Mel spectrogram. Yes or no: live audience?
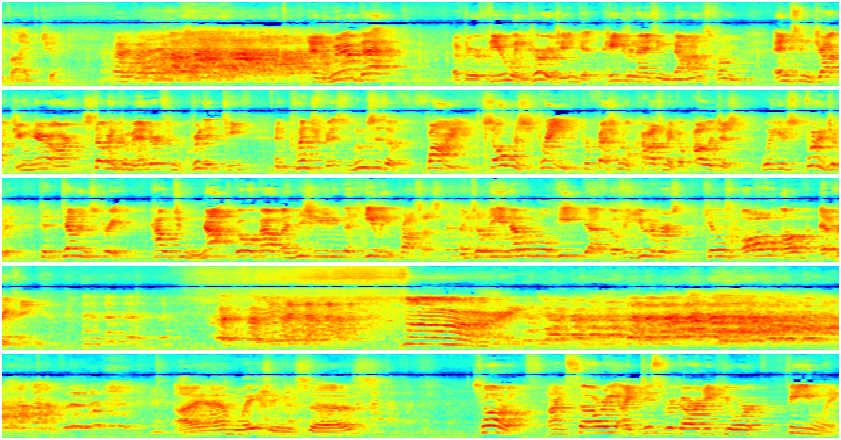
yes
